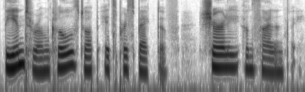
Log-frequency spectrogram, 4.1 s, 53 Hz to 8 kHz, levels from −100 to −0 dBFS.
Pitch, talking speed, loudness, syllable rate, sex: 185 Hz, 135 wpm, -18 LUFS, 5.3 syllables/s, female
